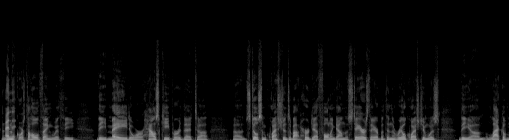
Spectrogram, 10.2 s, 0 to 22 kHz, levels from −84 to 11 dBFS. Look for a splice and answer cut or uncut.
uncut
